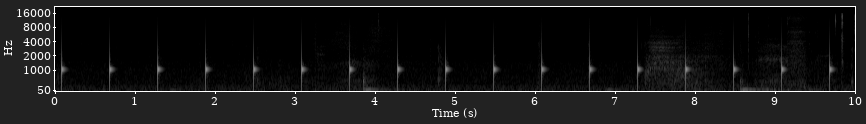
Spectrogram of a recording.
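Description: Metronome ticking steadily at 100 beats per minute, a little under two light ticks a second, setting the practice tempo.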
